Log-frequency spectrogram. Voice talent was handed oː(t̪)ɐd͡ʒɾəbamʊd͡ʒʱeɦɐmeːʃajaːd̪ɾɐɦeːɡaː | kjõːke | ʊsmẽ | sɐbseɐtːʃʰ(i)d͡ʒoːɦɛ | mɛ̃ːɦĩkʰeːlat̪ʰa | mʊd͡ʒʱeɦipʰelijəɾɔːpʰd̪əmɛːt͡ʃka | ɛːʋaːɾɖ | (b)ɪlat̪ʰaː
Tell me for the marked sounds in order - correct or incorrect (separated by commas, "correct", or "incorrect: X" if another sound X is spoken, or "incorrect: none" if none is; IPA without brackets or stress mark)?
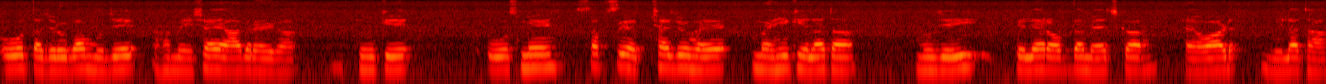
correct, incorrect: a, incorrect: m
